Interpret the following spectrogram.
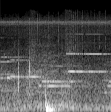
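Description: Clear ringing tones at several different pitches, overlapping and fading like chimes, with a dull low thump about a second in.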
